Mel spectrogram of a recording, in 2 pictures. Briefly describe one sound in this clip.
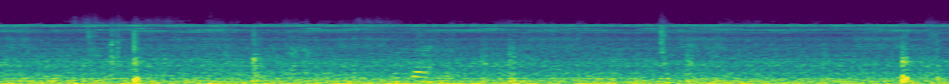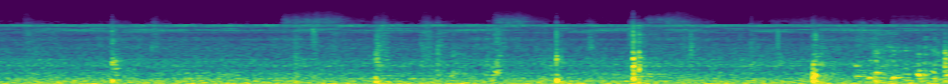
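Tennis rackets strike a ball with sharp pops, back and forth.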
